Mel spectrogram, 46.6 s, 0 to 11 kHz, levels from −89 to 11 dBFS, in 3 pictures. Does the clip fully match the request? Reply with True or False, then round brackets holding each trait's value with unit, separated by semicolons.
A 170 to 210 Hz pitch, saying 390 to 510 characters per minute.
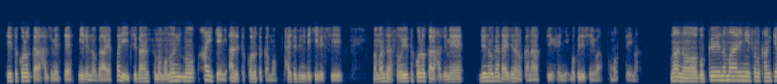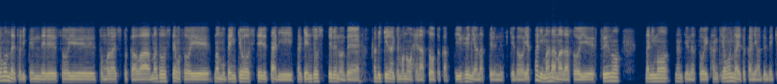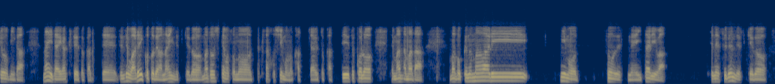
False (115 Hz; 405 characters per minute)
